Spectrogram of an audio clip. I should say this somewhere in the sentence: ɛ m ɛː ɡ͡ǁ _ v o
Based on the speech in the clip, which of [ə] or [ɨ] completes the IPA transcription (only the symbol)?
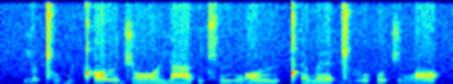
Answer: ɨ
